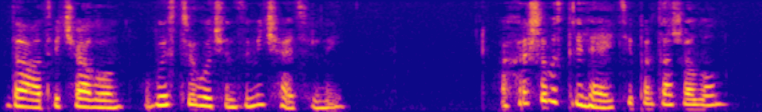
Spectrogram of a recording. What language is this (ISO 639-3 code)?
rus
